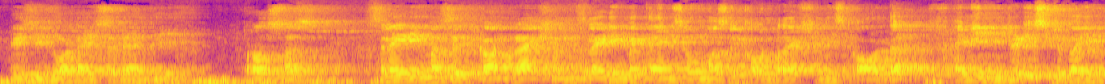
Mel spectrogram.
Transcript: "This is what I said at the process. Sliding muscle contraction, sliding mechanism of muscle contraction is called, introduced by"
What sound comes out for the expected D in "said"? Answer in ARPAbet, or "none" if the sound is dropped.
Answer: D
